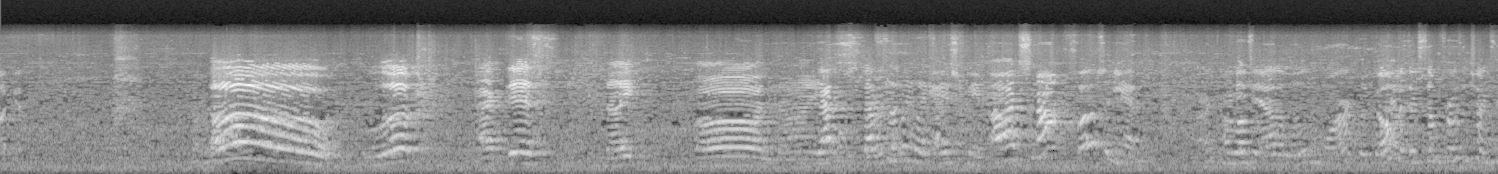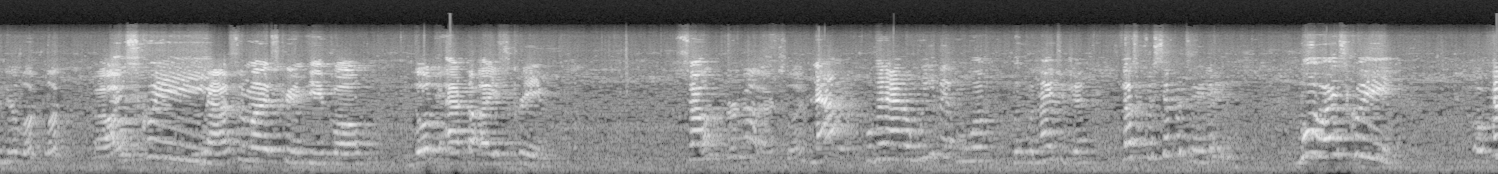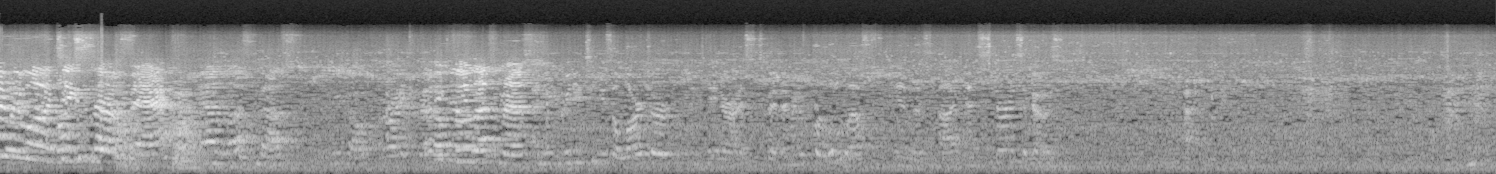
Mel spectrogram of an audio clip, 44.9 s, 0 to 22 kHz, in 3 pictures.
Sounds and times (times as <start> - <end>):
Inside, large room or hall: 0.0 - 44.9.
